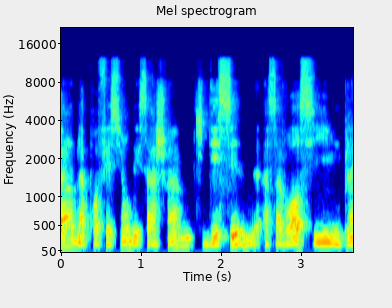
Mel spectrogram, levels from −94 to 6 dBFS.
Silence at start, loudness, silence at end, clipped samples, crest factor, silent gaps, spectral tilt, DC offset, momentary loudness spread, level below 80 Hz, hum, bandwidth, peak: 0 s; -29 LUFS; 0 s; under 0.1%; 18 dB; none; -5 dB/octave; under 0.1%; 7 LU; -72 dBFS; none; 12.5 kHz; -10 dBFS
